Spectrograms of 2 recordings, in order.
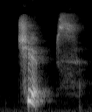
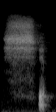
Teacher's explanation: The ch begins with an explosive t sound, but sh begins with just air flowing. Then the air flows freely.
